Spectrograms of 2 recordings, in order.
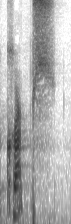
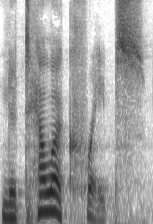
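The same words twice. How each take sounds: First: Crepes said short, like "kreps"; local pronunciation. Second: Said in the usual way. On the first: Shown as a demonstration. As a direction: crepes with a clipped local vowel. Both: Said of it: "Or as they say here".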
